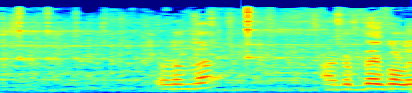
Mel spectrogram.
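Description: A jeep's engine running steadily, heard from inside the cabin, under a man's short bursts of speech about a second in and near the end.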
